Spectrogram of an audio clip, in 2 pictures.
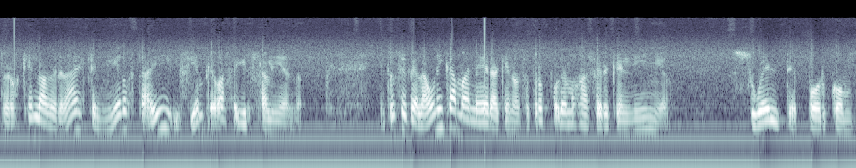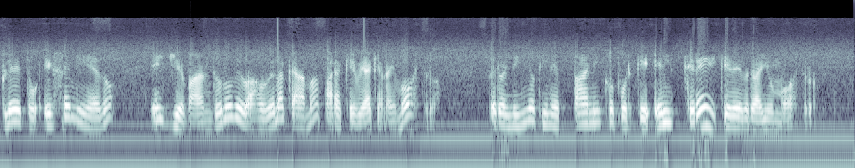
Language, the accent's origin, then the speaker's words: Spanish; Puerto Rico; No, soy puertorriqueño.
